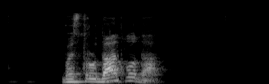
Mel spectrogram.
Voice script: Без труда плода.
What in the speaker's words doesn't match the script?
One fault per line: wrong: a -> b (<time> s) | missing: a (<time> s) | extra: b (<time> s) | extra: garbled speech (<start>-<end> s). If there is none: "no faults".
no faults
